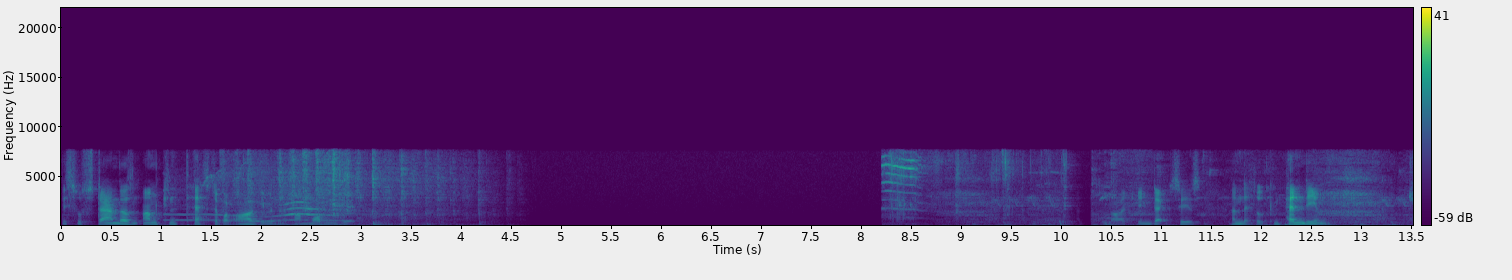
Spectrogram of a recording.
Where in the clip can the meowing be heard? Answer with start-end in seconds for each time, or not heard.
1.0-2.8, 8.2-10.1.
